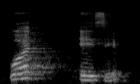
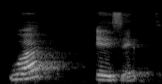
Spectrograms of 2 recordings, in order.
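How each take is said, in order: Both takes have the same delivery.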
